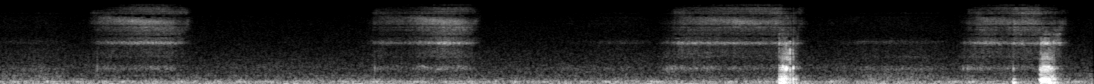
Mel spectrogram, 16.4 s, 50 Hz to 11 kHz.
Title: 🐽 いびきの音 / Snoring Sleep Sound 2025/05/28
